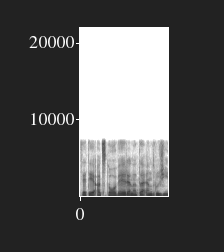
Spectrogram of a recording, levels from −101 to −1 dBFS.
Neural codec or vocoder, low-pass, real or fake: none; 7.2 kHz; real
